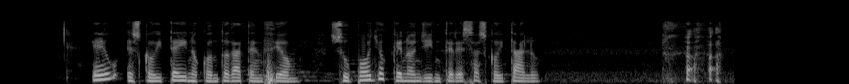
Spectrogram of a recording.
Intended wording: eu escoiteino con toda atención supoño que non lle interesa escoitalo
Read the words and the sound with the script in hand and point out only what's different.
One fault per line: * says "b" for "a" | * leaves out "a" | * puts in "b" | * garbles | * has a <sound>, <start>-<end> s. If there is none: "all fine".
* has a laugh, 6.6-7.2 s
